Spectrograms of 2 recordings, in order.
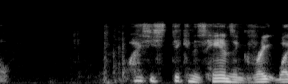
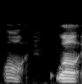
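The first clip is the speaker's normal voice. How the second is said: ordinary talk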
